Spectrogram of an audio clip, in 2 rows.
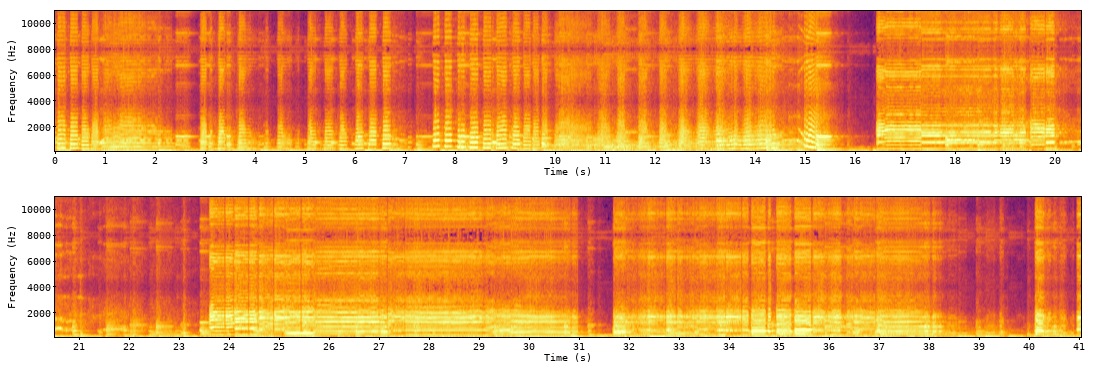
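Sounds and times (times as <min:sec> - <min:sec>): bass and drums: 0:00.0 - 0:41.0
blues band with horns: 0:00.0 - 0:41.0.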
